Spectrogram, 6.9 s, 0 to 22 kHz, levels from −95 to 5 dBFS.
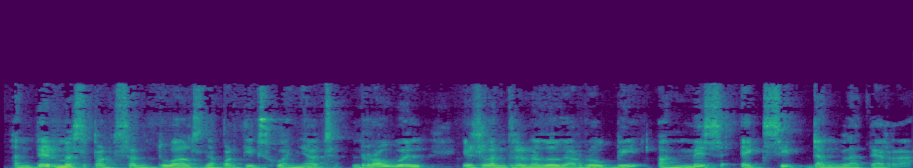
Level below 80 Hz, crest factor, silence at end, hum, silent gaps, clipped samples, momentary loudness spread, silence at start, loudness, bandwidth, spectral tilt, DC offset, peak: -46 dBFS; 16 dB; 0 s; none; none; under 0.1%; 6 LU; 0.1 s; -24 LUFS; 11.5 kHz; -5.5 dB/octave; under 0.1%; -8 dBFS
